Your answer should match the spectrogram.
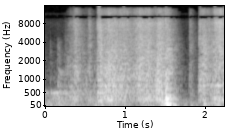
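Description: Plastic-bagged clothing rustling and crinkling as hands rummage in a cardboard box, with a soft thump about one and a half seconds in.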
